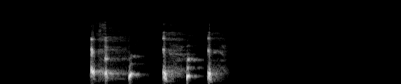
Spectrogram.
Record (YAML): cough_length: 4.0 s
cough_amplitude: 29289
cough_signal_mean_std_ratio: 0.21
survey_phase: beta (2021-08-13 to 2022-03-07)
age: 18-44
gender: Female
wearing_mask: 'No'
symptom_new_continuous_cough: true
symptom_runny_or_blocked_nose: true
symptom_diarrhoea: true
symptom_fatigue: true
symptom_headache: true
symptom_onset: 4 days
smoker_status: Never smoked
respiratory_condition_asthma: true
respiratory_condition_other: false
recruitment_source: Test and Trace
submission_delay: 2 days
covid_test_result: Positive
covid_test_method: RT-qPCR
covid_ct_value: 21.1
covid_ct_gene: ORF1ab gene
covid_ct_mean: 21.5
covid_viral_load: 91000 copies/ml
covid_viral_load_category: Low viral load (10K-1M copies/ml)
